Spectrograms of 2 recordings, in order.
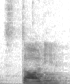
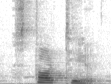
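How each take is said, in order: First: The t sound is hidden, American-style. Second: The vowel is soft and long, British-style. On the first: "이 t 발음을 숨기는 경우도 있습니다" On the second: "모음을 좀 부드럽고 길게 읽어주면은 영국식이 되더라고요"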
